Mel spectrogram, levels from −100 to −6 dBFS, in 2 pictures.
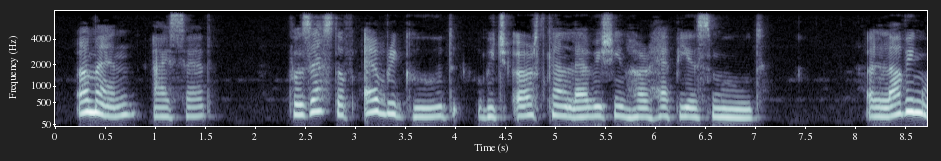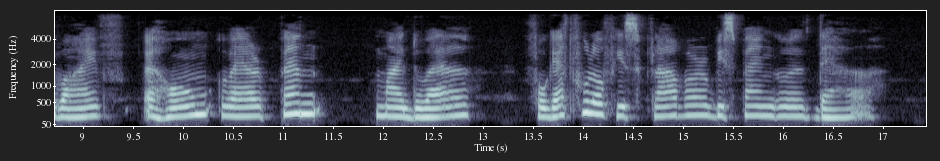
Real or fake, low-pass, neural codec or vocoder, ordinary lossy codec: fake; 7.2 kHz; vocoder, 44.1 kHz, 80 mel bands, Vocos; Opus, 64 kbps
